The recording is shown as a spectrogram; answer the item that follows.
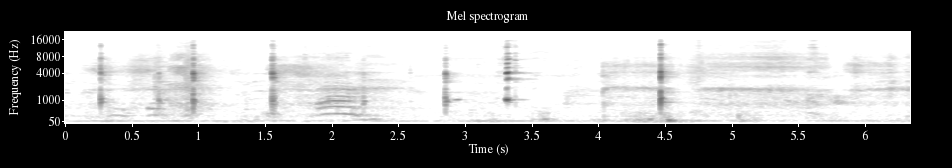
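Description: A kitchen knife clicking against a plate as a dragon fruit is cut into cubes: several short, sharp clicks spread out, the loudest about four and a half seconds in, with brief murmured voice sounds between them.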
